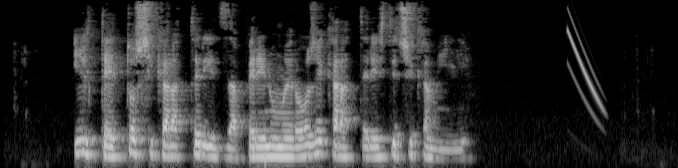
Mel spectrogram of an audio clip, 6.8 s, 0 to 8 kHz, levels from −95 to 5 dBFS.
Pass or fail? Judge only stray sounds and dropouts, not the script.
fail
